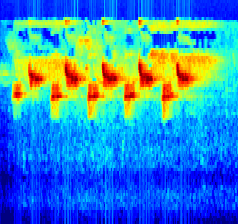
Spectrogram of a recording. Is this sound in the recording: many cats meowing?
no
